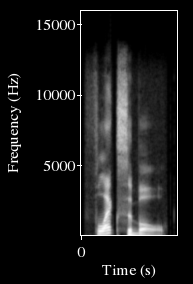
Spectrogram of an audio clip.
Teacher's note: The pronunciation is flexible. The stress is on the first syllable.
